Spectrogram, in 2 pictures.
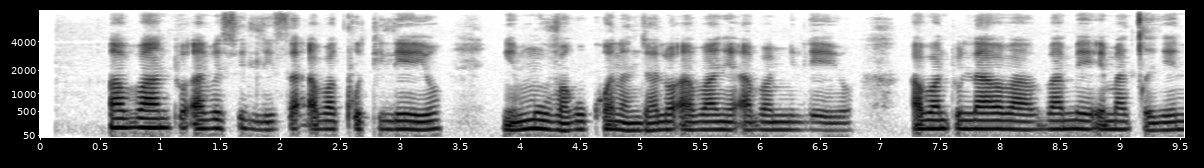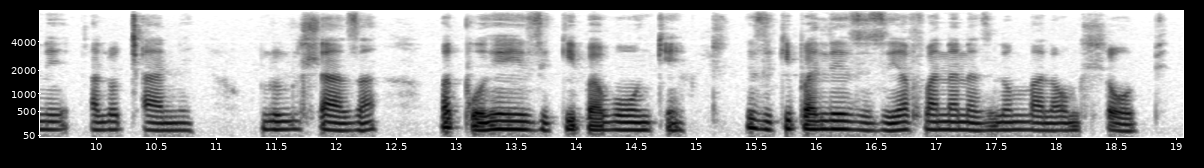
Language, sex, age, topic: North Ndebele, female, 25-35, health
